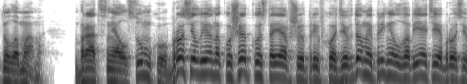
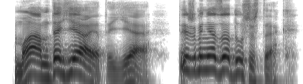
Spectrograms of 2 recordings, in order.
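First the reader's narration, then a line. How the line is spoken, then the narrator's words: Laughing. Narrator (Russian): Смеясь, сказал Марк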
